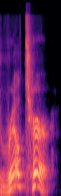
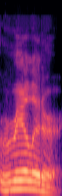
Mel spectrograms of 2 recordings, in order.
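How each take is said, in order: First: It is said with two syllables. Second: It is said with three syllables. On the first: The speaker calls it right. "it's realtor" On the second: The speaker calls it wrong. "not realtor. There's no A in between the L and the T"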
